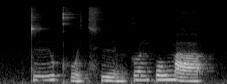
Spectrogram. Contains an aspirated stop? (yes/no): yes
